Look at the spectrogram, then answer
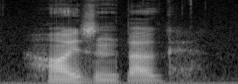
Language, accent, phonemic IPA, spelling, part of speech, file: English, UK, /ˈhaɪzənˌbʌɡ/, heisenbug, noun, En-uk-heisenbug.ogg
- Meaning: A software bug which fails to manifest itself or manifests differently during debugging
